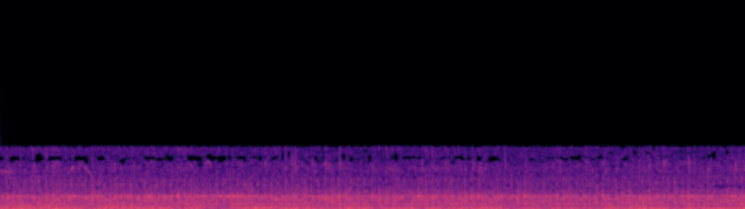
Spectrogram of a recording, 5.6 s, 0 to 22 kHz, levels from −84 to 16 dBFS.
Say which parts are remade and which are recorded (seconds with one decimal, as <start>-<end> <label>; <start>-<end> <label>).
0.0-5.6 recorded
